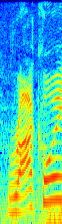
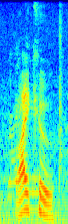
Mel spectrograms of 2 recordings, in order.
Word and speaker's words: Raikou: Raikou? Is that how you say his name? Raikou? Raikou? Raikou.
